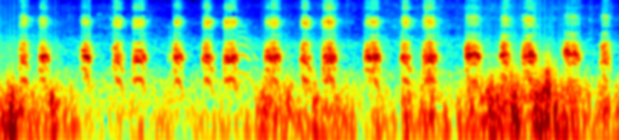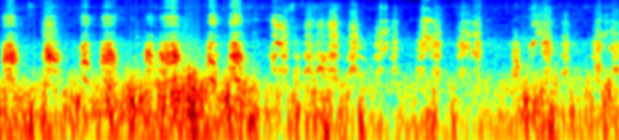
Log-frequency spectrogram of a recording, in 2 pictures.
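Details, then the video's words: Chukar partridges kept for hunting, calling in a contest: rapid, repeated clucking notes, about five a second, with a steady rhythm over a low rumble of background noise. "Бахси Кабкои шикори Кабк Keklik که و Partridge Chukar"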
